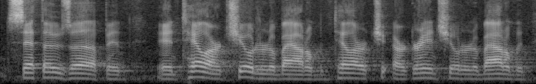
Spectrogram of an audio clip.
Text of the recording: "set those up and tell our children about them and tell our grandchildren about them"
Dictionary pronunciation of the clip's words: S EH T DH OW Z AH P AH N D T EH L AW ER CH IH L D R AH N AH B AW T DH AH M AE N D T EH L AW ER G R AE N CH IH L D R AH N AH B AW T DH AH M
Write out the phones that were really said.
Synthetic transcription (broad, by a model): S EH T DH OW Z AH P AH N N T EH L AW ER CH IH L D R AH N AH B AW T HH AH M N T EH L AW ER G R AE N CH IH L D R AH N AH B AW T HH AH M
